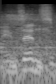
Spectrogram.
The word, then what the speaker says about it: incense: Incense bacanya ya, bukan incest ya.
